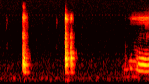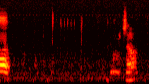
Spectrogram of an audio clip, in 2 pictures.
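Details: Pet grey parrot chattering indoors: two clipped bursts, then a drawn-out wavering tonal note, then a few soft broken syllables.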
